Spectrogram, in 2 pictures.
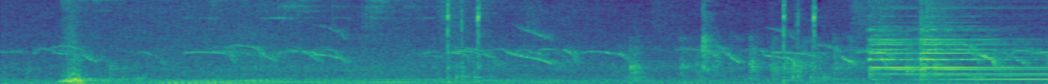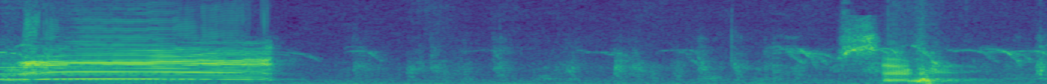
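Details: Against steady high chirping from small birds or chicks, a goat gives one strong, steady bleat lasting over a second. A few sharp knocks come near the end.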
